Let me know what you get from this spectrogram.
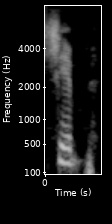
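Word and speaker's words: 집: term for chime next word is ship again it's pronounced as chip in this degree in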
